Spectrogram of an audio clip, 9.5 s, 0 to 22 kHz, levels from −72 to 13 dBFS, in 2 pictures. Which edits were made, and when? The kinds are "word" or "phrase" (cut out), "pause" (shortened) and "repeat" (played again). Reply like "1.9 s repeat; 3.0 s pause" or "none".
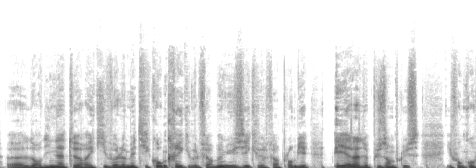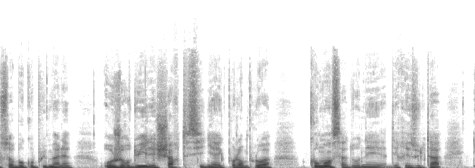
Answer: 8.6 s word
